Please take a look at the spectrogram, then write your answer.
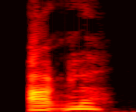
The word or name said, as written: angler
